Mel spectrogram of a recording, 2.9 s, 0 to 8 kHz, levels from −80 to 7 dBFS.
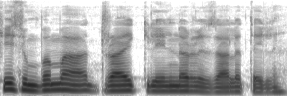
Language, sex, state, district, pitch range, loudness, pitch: Wancho, male, Arunachal Pradesh, Longding, 100-120 Hz, -13 LUFS, 110 Hz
